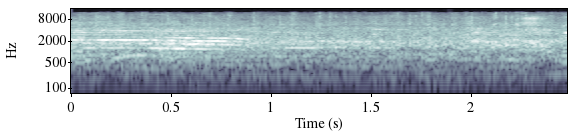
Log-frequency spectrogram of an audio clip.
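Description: Indistinct chatter of many people talking at once, with no single clear voice, over a steady low hum.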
